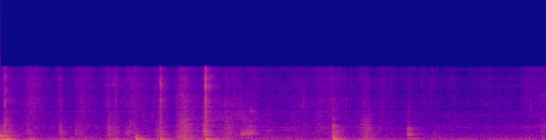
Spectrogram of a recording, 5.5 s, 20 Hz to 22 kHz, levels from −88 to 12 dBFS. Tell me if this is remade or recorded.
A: remade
